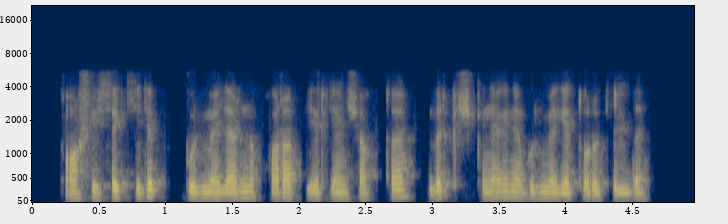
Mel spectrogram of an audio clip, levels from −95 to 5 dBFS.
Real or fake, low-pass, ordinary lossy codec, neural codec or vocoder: real; 5.4 kHz; Opus, 32 kbps; none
